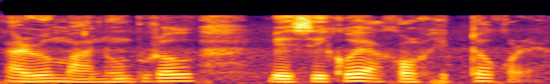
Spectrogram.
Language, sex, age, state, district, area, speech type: Assamese, male, 18-30, Assam, Sonitpur, rural, spontaneous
